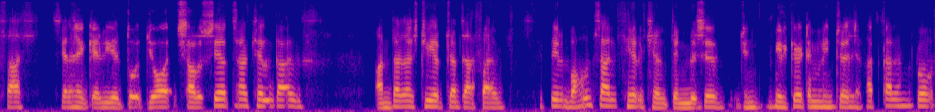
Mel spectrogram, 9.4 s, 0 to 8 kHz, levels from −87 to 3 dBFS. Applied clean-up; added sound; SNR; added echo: neural diffusion model UNIVERSE++.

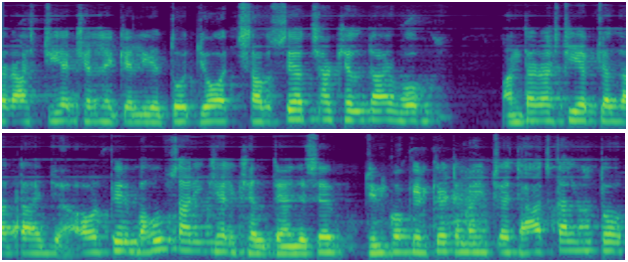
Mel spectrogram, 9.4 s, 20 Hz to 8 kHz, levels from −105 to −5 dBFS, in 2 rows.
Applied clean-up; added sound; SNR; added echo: neural mask model DeepFilterNet 3.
